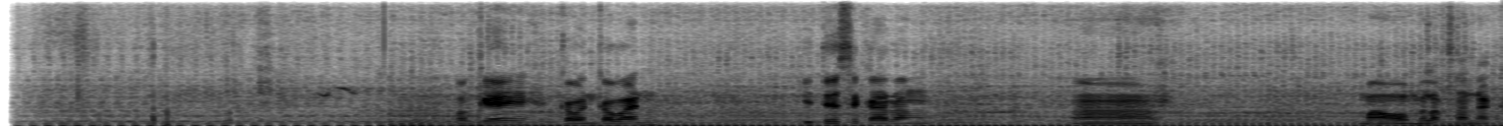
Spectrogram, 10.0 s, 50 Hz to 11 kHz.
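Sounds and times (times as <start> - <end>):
small motorcycle engine idling: 0.1 - 10.0.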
